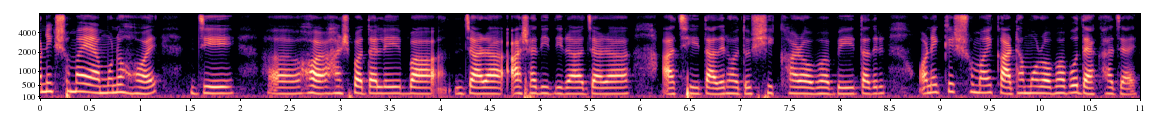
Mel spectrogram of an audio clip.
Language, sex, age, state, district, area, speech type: Bengali, female, 30-45, West Bengal, Jhargram, rural, spontaneous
